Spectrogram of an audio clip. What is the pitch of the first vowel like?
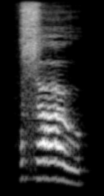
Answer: falling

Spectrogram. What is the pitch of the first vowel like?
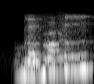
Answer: low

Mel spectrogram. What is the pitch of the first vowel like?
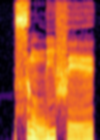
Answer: falling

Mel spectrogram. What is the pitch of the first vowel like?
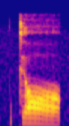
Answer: falling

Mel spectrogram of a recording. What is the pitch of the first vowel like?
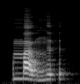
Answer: falling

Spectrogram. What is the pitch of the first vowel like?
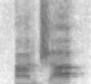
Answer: low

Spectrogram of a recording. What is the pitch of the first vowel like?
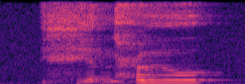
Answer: low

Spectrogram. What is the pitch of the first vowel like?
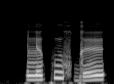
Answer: rising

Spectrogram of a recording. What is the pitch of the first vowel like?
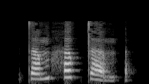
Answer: rising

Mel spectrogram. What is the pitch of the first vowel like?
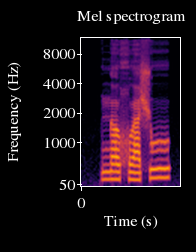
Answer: low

